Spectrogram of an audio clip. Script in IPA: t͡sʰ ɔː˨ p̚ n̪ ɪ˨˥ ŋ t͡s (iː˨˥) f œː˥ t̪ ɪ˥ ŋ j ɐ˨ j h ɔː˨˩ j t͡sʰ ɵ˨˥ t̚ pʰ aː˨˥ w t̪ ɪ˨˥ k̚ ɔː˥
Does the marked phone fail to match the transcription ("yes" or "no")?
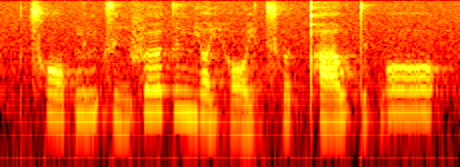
yes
